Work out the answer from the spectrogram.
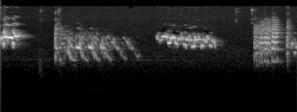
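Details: Male budgerigar singing, used to teach birds song; four buzzy, rasping phrases, each a rapid run of harmonic notes, separated by brief silences.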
